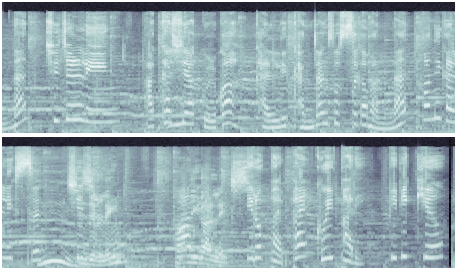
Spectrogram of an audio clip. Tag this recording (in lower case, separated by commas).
music, speech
